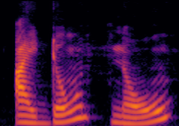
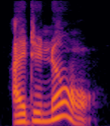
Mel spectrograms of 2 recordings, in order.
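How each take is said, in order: First: The phrase is said fully with each word clear. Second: The phrase is squeezed into a shorter contracted form. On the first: "Instead of saying" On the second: "you will say"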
